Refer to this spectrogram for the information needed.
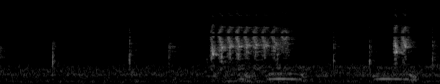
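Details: Pair of great horned owls together at the nest, with two low hoots near 2.8 and 3.9 seconds. Bursts of high, rasping noise and scattered clicks overlap the calls.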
